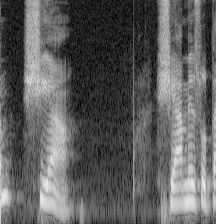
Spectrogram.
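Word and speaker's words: chien: आई ई एन तो इसको पढ़ते हैं हम शिया शिया मींस होता है डॉग और नेक्स्ट वर्ड है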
